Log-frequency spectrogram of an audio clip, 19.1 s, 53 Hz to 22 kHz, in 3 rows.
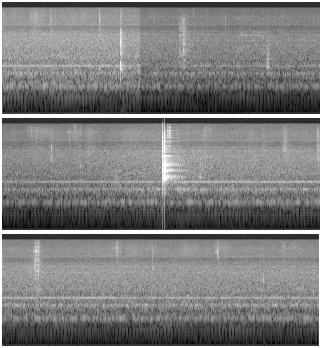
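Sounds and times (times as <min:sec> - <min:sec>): steady background hum: 0:00.0 - 0:19.0.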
